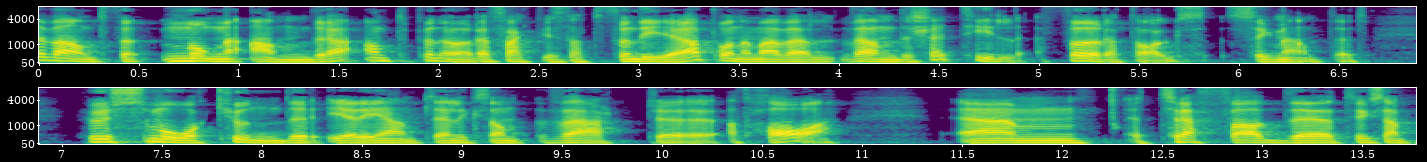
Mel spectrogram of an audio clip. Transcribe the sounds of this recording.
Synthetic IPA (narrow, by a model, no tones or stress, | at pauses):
lɛvant̪fœɾmɔŋːa̰ʔand̪ɾa̰ʔant̪ɾə̥pʰɾənœ̰ːɾə̰ɾfak̚t̪ɪst̪at̪fɵnd̪eːɾapʰɔnæɾmanvɛlvɛnd̪əʂɛjt̪ʰɪlfœːɾət̪ʰɑ̰ːɡsːɛɡmɛ̰nt̪ʰə̰t̪ | hɵʂmoːkʰɵnd̪əɾæɖɛɪjɛnt̪ʰlɪɡənlɪksɔmvæːʈa̰t̪hɑ̰ː | t̪ʰɾɛfːad̪t̪ʰɪlɛksɛm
